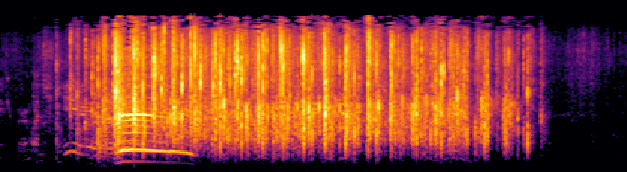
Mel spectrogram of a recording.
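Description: Paper crinkles and rustles as a gift is unwrapped.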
